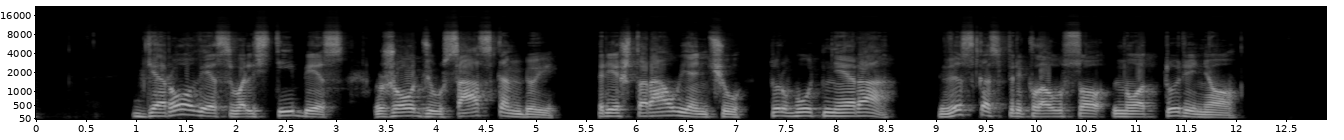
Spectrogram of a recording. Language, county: Lithuanian, Kaunas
